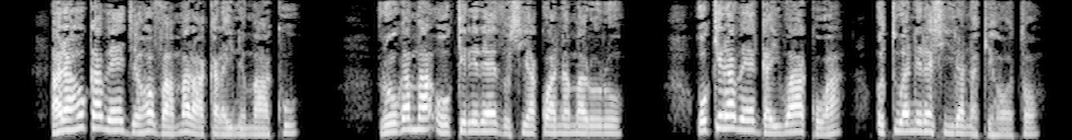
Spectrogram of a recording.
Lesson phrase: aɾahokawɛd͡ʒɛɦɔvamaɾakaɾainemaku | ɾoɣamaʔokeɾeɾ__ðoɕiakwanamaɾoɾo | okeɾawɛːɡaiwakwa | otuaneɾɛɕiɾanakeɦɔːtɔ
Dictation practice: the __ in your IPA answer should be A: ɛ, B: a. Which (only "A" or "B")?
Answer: A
